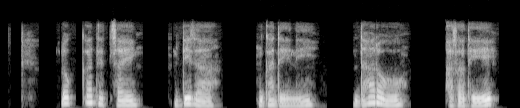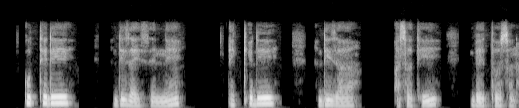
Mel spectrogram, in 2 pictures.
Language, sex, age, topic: Gamo, male, 25-35, government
